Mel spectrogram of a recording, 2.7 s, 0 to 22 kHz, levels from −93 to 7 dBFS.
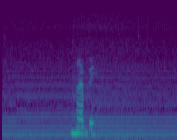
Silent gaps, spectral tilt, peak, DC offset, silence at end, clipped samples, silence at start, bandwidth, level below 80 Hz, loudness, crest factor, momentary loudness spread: none; -6 dB/octave; -32 dBFS; under 0.1%; 0 s; under 0.1%; 0.05 s; 16.5 kHz; -72 dBFS; -52 LUFS; 20 dB; 15 LU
